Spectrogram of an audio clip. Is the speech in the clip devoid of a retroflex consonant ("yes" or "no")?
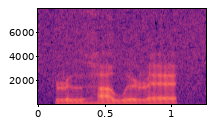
no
